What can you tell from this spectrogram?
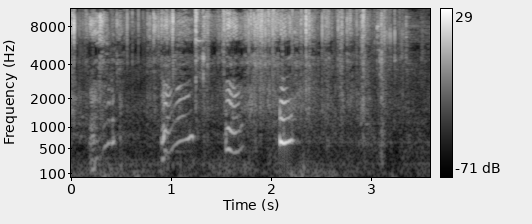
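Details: West Highland white terrier greeting its owner with four short, high, rising whimpers, each a quick upward-bending whine spaced about half a second apart, the last one louder and held a little longer.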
